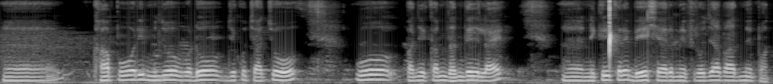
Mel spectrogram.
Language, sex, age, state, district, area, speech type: Sindhi, male, 60+, Delhi, South Delhi, urban, spontaneous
